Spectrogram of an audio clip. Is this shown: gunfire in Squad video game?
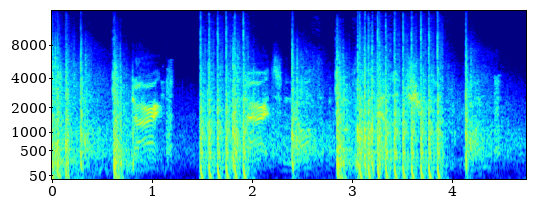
yes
